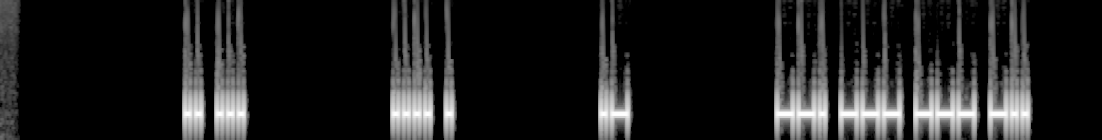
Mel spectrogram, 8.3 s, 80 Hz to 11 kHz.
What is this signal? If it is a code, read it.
Morse code, heard as a keyed tone, about 30 wpm, 700 Hz. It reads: IS HE A GOOD
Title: 4x Word-Spacing - Sentences from Top 200 Words - 30wpm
